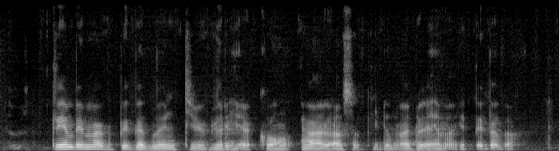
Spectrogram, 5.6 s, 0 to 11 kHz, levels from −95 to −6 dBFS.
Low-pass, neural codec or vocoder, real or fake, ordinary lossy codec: none; autoencoder, 22.05 kHz, a latent of 192 numbers a frame, VITS, trained on one speaker; fake; none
